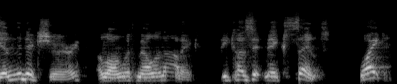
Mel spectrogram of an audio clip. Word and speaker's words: melanotic: system you must be melanotic which rhymes with exotic and is in the dictionary you can't tell me that her ass ain't still a third grade got damn pizza melanotic and it rhyme with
